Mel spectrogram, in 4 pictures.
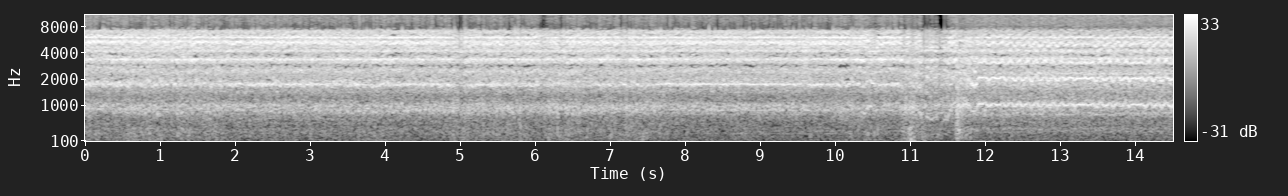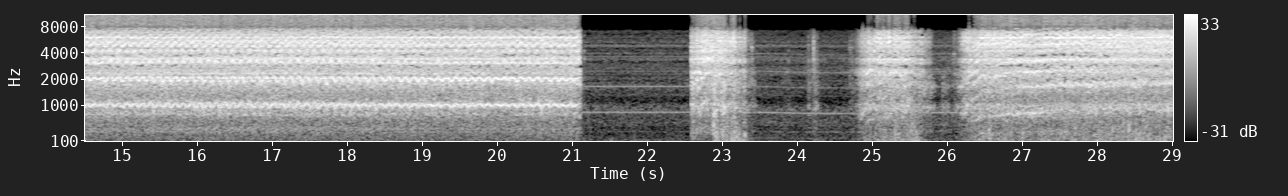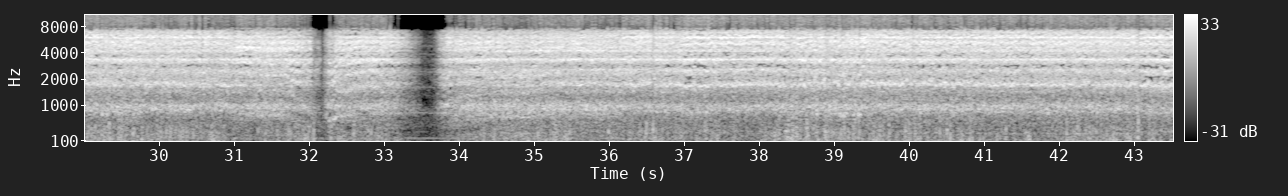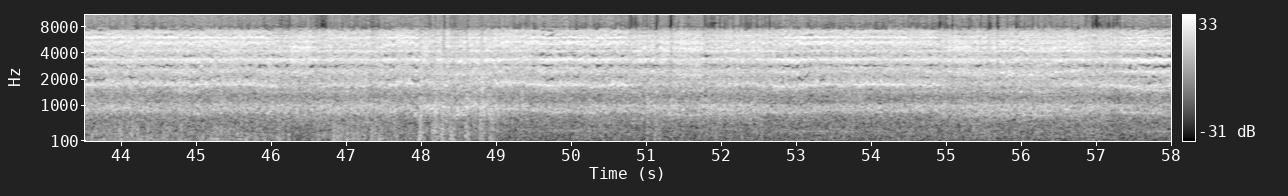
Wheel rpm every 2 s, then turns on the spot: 230, 230, 230, 230, 230, 220, 260, 250, 230, 240, 170, 60, 60, 150, 230, 210, 100, 190, 230, 230, 230, 230, 230, 230, 220, 220, 220, 220, 220.
none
